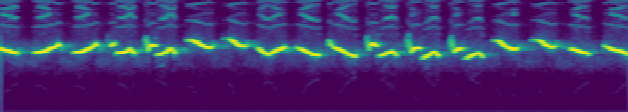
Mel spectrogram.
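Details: Chestnut-bellied seed finch (curió) sings the "praia" song type, a rich, continuous run of clear whistled notes rising and falling quickly, three or four phrases a second; remastered audio.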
